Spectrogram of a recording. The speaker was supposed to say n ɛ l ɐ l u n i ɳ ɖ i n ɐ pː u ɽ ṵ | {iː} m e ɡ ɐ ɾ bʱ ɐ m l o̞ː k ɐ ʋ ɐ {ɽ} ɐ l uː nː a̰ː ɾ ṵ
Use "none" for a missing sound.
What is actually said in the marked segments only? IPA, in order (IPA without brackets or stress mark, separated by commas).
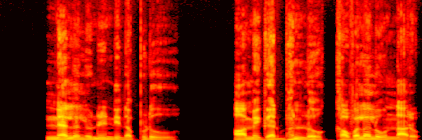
aː, l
